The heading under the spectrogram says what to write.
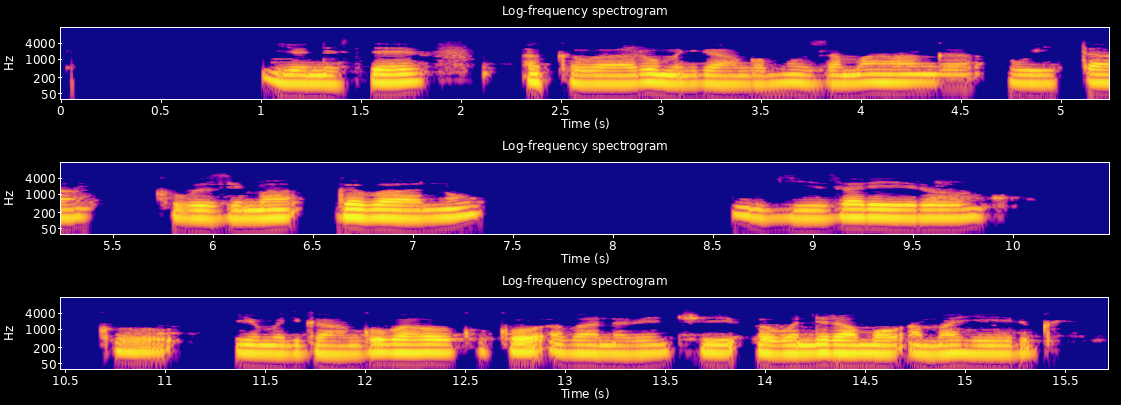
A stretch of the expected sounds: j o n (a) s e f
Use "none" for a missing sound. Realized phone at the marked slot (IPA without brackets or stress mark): i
